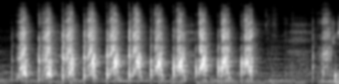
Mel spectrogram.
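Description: A file chamfers the edge of a wooden guitar backplate in about eleven quick, even rasping strokes, close and clear, then stops before a few faint scrapes.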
